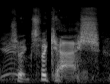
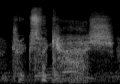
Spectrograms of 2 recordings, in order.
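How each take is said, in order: First: Said in the usual way. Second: Whisper. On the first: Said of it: "said plain then whispered". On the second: Shown as a demonstration. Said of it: "same words whispered next".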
